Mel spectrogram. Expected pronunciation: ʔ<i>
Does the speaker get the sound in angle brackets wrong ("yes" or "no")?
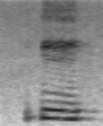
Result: no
